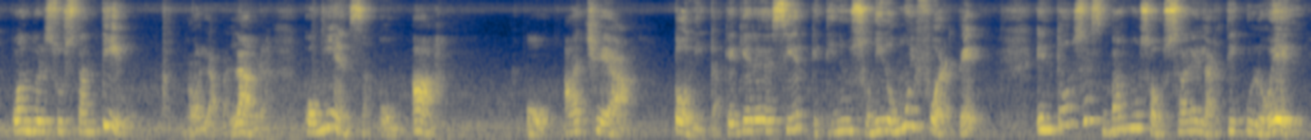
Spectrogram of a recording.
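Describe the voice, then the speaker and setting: A woman's voice: fairly high pitch, a little mellow. A woman teacher, patiently explaining a lesson and often checking in with her students. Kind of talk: virtual class lesson. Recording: echoey room with faint noise.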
